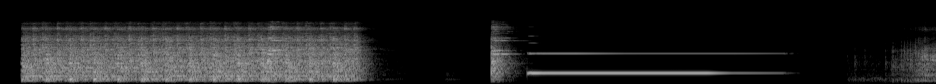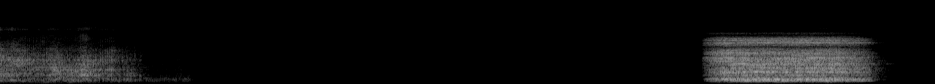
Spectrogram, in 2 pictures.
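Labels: First, at the start, you can hear an engine. Over it, about 3 seconds in, glass shatters. Then, about 5 seconds in, there is an alarm. After that, about 8 seconds in, a quiet zipper is audible. Finally, about 16 seconds in, someone breathes.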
